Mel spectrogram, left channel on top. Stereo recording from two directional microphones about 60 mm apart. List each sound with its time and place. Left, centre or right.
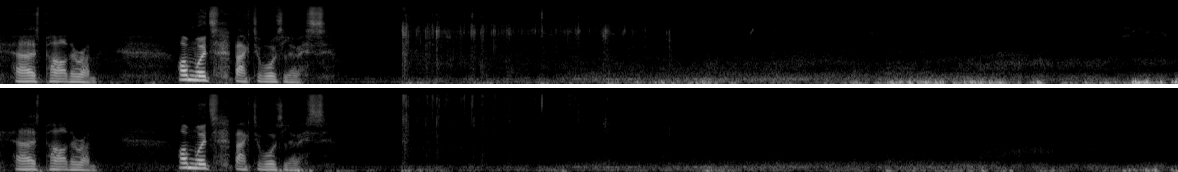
0.1 s speech: centre
4.0 s crushing: left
